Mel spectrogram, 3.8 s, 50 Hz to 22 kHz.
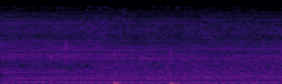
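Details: Honda 1.0 generator on light load feeding a Victron Multiplus; the input current limit was dropped back to 3.1 while the hot water service (about 1000 W) runs. Steady low engine hum with no bogging or strain. Normal running under reduced load.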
